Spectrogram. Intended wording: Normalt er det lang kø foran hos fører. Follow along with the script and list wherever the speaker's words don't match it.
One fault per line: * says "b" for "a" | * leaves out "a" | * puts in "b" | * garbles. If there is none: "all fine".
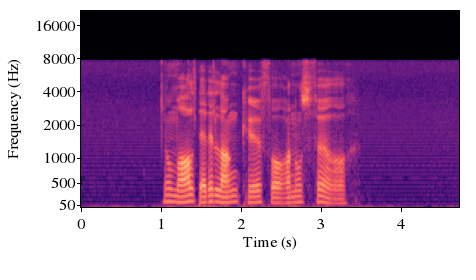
all fine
